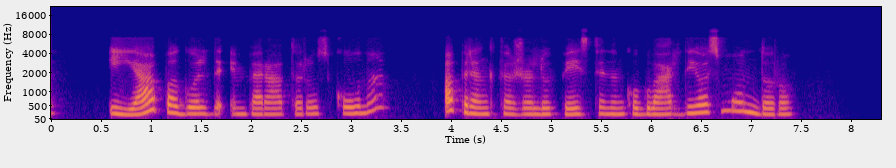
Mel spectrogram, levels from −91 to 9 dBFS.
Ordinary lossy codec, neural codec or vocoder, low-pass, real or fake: Opus, 16 kbps; codec, 16 kHz, about 1 kbps, DyCAST, with the encoder's durations; 7.2 kHz; fake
